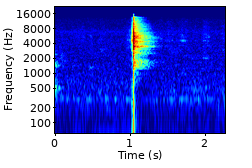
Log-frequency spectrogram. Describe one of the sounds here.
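A folding knife blade snaps open with a sharp click.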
